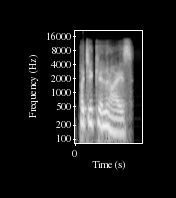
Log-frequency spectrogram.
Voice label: "Particularize", Indian; Dictionary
